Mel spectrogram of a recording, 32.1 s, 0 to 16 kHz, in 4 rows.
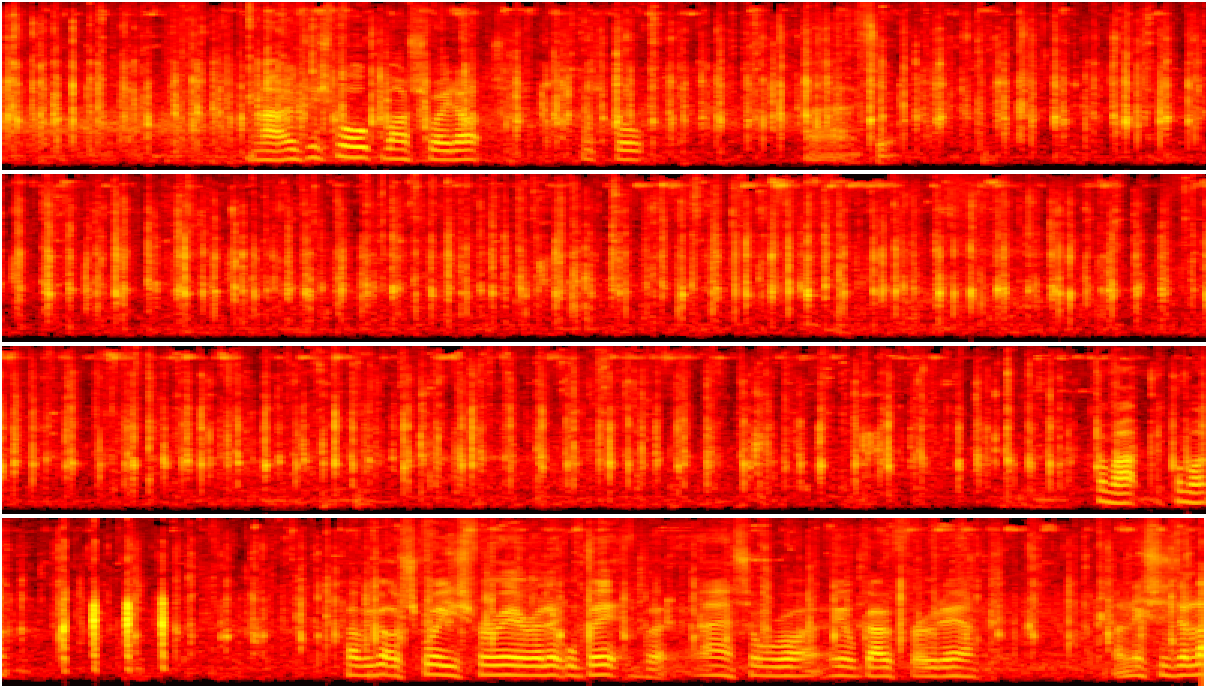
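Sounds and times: hooves clip-clopping on tarmac: 0:00.0 - 0:32.0.

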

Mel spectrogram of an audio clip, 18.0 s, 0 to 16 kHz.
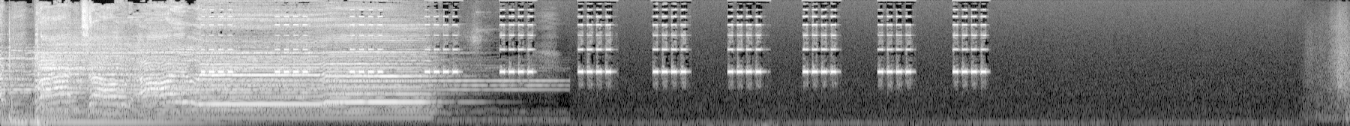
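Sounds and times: song playing: 0:00.0 - 0:07.4
electronic alarm beeping: 0:02.7 - 0:13.2.

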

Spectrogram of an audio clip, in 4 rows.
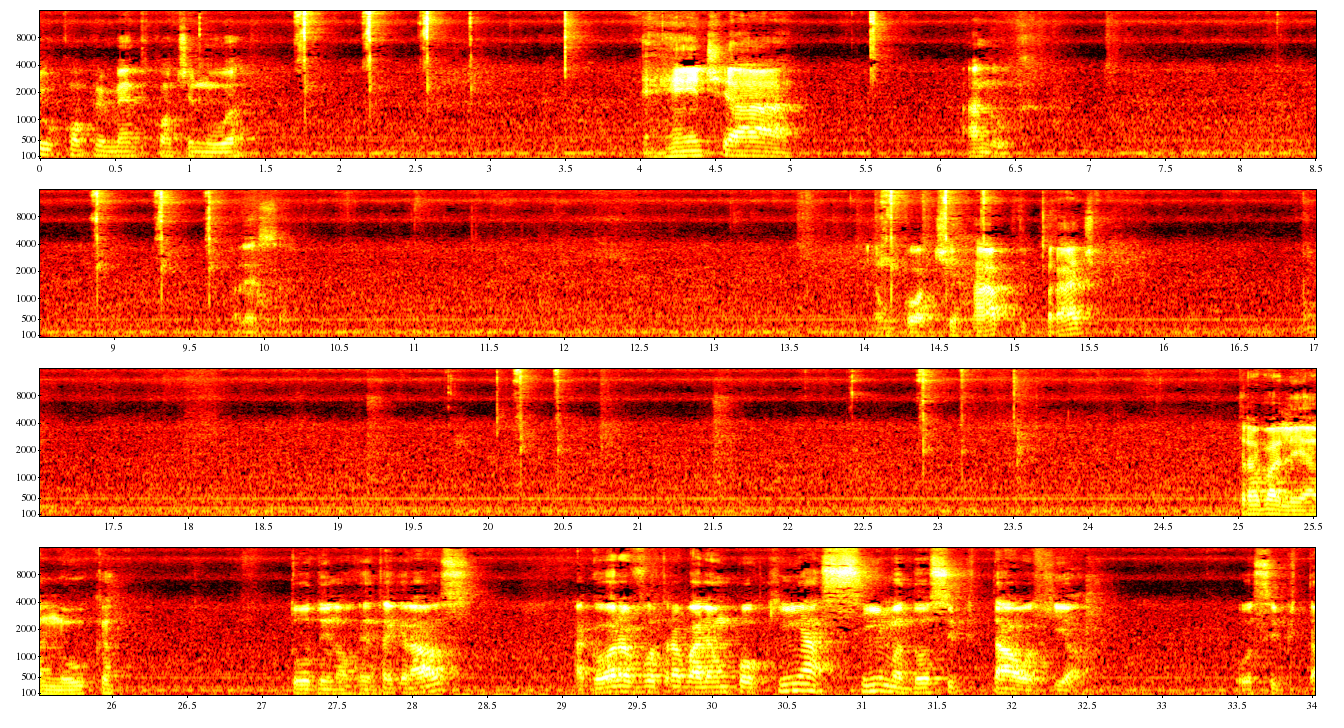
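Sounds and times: steady low hum: 0:00.0 - 0:34.0
scissors snip: 0:01.0 - 0:03.6, 0:08.8 - 0:09.9, 0:14.0 - 0:15.0, 0:19.8 - 0:20.6, 0:22.4 - 0:23.6.

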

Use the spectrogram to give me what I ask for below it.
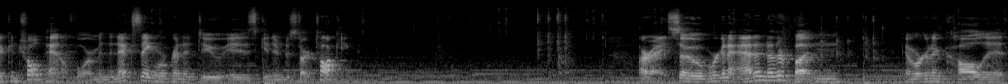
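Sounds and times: quiet background music: 0:00.0 - 0:10.0
computer keyboard and mouse clicks: 0:04.4 - 0:06.2, 0:08.0 - 0:08.9.

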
